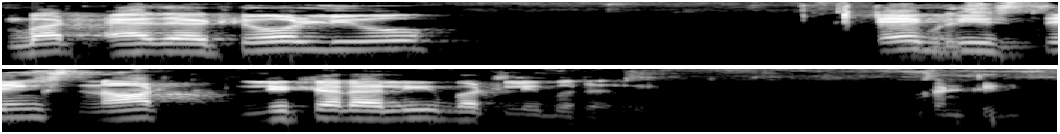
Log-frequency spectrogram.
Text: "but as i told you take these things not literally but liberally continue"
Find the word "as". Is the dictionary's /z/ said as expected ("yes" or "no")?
yes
